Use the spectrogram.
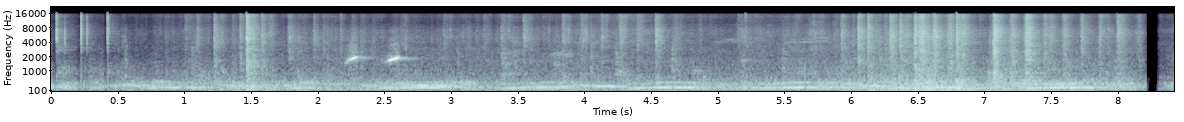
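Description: A pair of Mundian fancy pigeons coo close by, the male giving repeated rolling, low coos in a steady rhythm, with a couple of brief whistles and light background noise.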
